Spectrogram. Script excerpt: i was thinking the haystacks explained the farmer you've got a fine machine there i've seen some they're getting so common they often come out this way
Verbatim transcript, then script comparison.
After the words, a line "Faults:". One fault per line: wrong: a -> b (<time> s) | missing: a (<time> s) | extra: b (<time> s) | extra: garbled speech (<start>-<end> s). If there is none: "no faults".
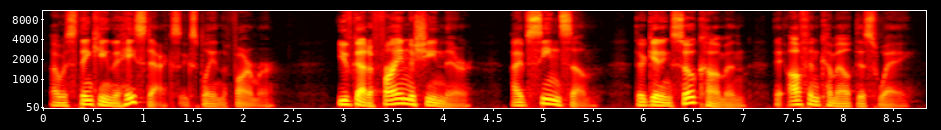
i was thinking the haystacks explained the farmer you've got a fine machine there i've seen some they're getting so common they often come out this way
Faults:
no faults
